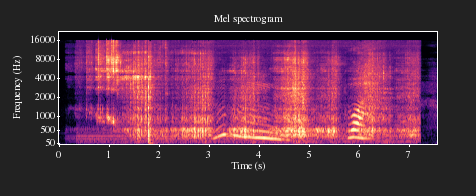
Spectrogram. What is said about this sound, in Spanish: ligeramente crujiente como habéis oído por fuera y súper tierna por dentro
